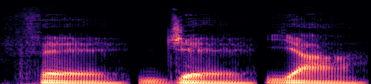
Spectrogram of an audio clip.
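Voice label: "thejeya", concatenated syllables; Affixing experiment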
